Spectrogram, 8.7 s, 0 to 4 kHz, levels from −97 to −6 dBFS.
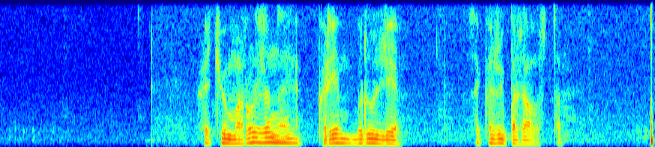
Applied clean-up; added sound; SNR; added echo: none; none; none; none.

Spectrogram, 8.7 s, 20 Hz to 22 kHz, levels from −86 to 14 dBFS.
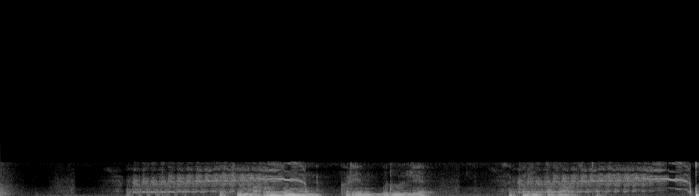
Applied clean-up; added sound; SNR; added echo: none; Livestock, farm animals, working animals; 8 dB; reverberation time 0.5 s.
